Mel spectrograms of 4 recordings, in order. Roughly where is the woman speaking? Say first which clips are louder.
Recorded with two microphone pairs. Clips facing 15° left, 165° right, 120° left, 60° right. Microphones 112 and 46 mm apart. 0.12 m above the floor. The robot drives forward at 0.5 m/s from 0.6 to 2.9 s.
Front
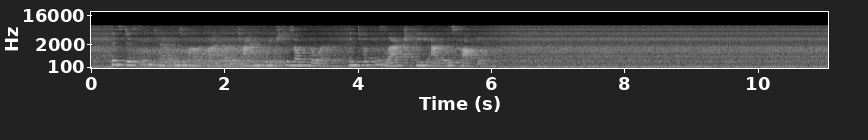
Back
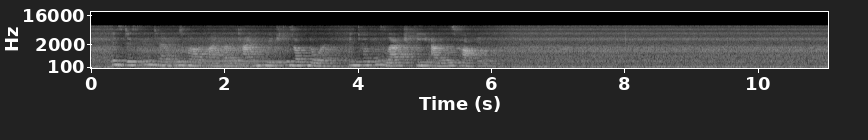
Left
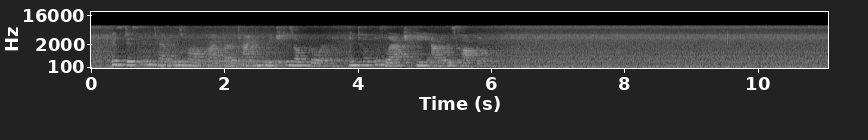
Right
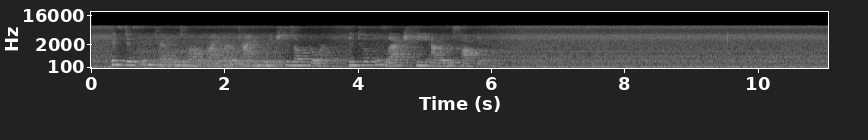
Front 3 dB, left 2 dB; ahead.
